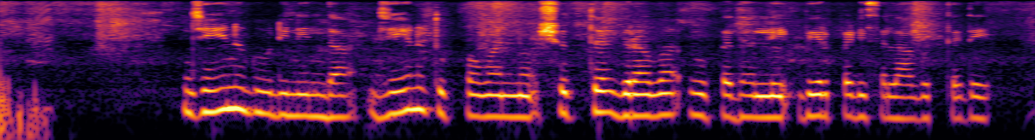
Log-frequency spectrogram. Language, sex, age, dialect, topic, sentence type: Kannada, female, 25-30, Coastal/Dakshin, agriculture, statement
